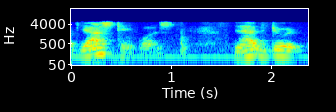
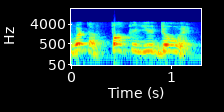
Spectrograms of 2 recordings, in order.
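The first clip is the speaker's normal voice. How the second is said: higher, louder angry demand; angry boss; 8 semitones higher, 3 dB louder than usual. Retold or imitated. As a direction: bark it at the kid caught out. Boss George repeats the demand.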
